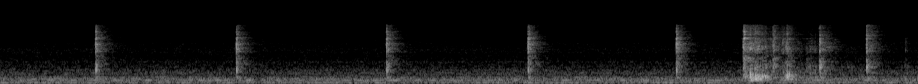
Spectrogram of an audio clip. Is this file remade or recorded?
remade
